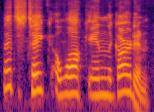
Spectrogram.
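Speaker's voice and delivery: high-pitched lady's voice; Alex's character voice. Acted. Alex proposes a garden walk at tea time, high voice. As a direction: invite them along in a high voice. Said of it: "She's like".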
